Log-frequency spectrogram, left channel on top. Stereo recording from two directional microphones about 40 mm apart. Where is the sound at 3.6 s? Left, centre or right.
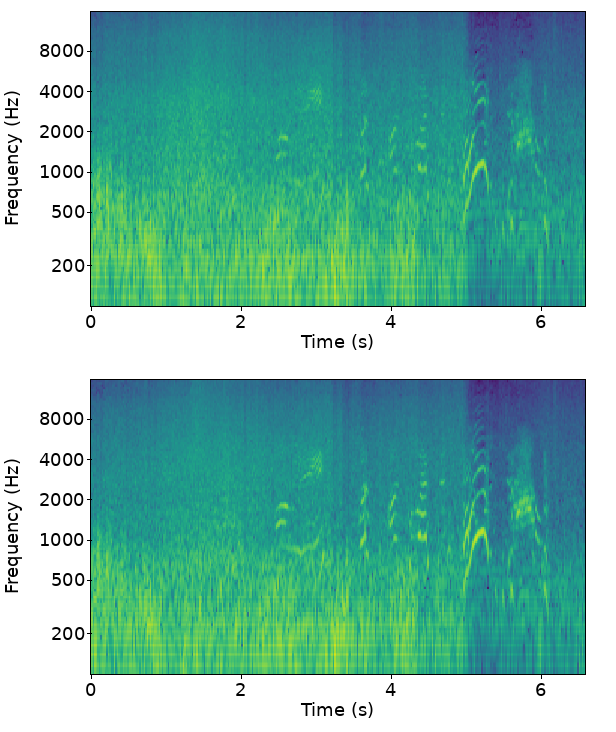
Right.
